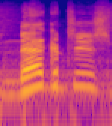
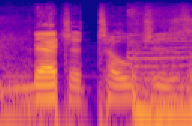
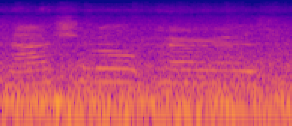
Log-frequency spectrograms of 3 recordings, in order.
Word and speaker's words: Natchitoches: They checked out the Natchitoches Veterans Memorial Park. And I cannot believe that's how you pronounce, uh, that. I I could have sworn it was Natchitoches or whatever, but You want to talk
